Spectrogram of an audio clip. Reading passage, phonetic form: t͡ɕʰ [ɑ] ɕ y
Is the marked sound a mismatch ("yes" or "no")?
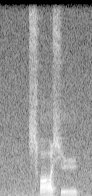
no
